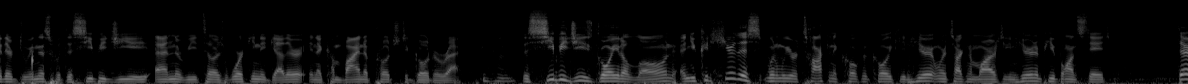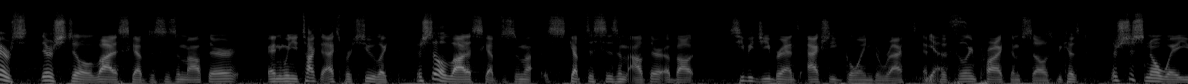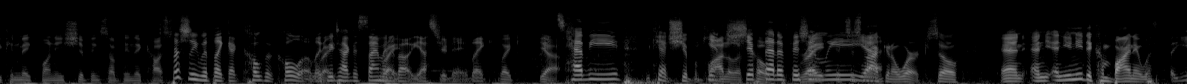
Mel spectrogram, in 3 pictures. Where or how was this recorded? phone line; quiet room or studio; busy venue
busy venue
